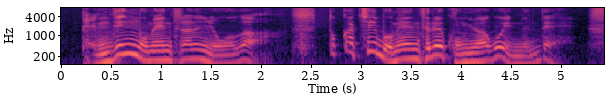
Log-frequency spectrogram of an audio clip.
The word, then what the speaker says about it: 모멘트: 영어로 이렇게 표현된 용어를 저 학교 다닐 때는 모먼트 이렇게 불렀거든요. 모먼트. 좀 더 유식해 보이, 미국 사람 발음에 가깝습니까? 그러니까 어떻게 읽든 상관없는데 이것을 요즘에는 그냥 모멘트 이렇게 부른다는 거예요.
